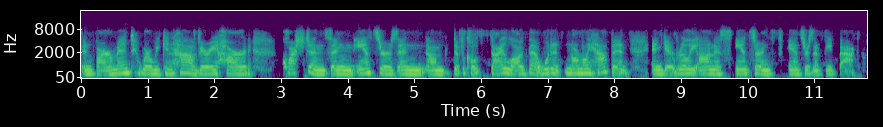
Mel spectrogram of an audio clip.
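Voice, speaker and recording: Medium-pitched female voice with a Southeast Asian accent, monotone and flat, at a moderate pace. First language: Hmong. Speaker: community leader. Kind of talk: guest presentation in a class.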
